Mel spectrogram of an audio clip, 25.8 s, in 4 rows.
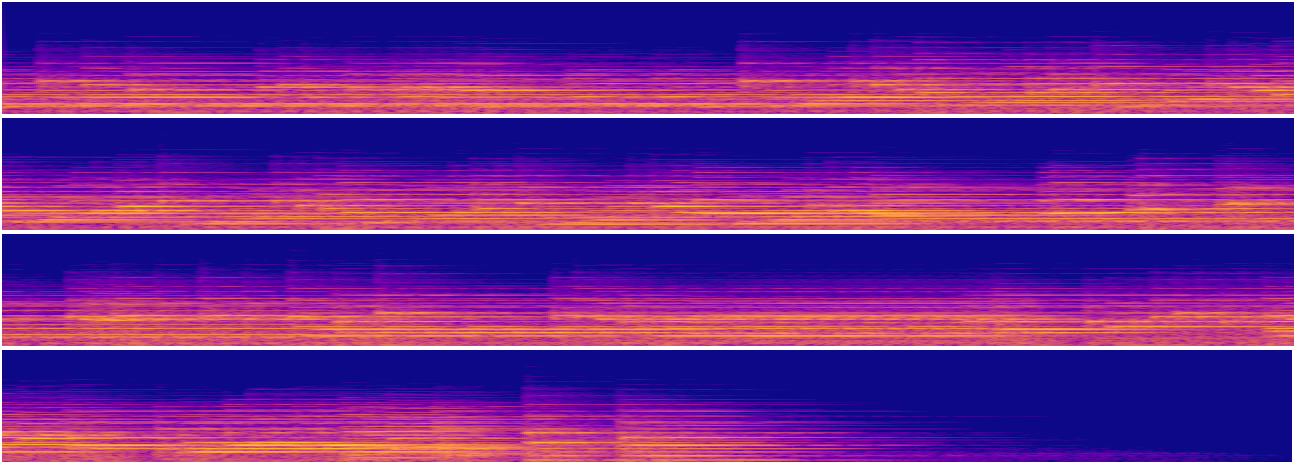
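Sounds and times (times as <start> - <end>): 
classical sonata in C major: 0.0 - 23.8.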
